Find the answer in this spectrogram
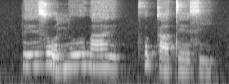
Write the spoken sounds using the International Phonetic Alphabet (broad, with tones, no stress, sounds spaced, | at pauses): p e˦ ɪ̯ z o̰˦˨ ʊ̯ ɲ o˦ ʊ̯ w a˦ ɪ̯ | pʰ ʊ˦ ʔ k ä˨ t e˨ ɪ̯ s i˨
